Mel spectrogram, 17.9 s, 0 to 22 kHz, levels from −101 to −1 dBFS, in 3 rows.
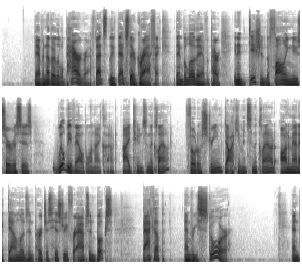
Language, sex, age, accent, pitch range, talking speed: English, male, 40-59, American, 105-130 Hz, 170 wpm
